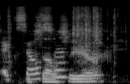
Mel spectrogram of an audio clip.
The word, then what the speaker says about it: excelsior: Excelsior. Excelsior.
